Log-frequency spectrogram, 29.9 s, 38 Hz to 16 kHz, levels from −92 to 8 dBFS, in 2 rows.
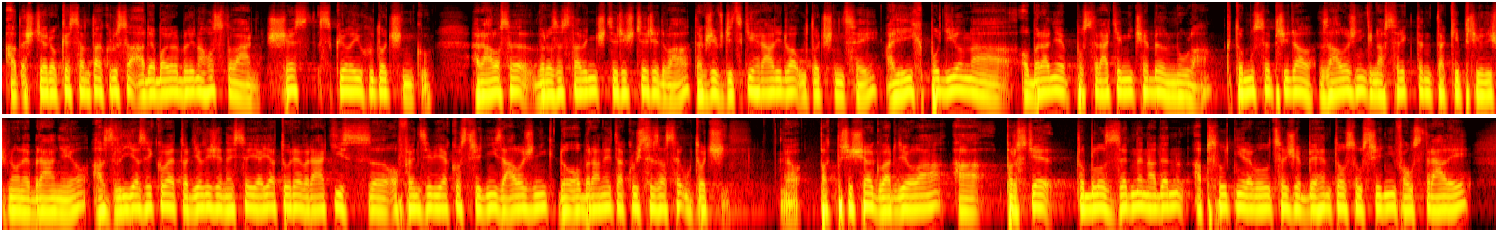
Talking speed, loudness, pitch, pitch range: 175 wpm, -23 LUFS, 125 Hz, 115-130 Hz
